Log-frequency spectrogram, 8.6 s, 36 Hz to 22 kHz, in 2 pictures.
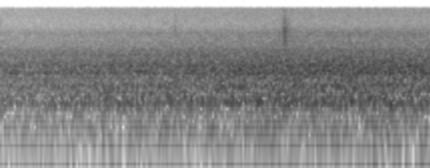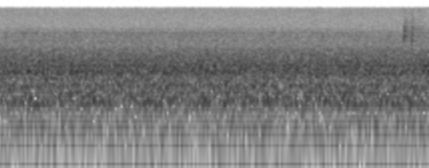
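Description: Aircraft auxiliary power unit (APU) running steadily on the parked Airbus A400M Atlas before engine start: a constant rumbling drone with a hum in the middle range, swelling slightly over the first few seconds.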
